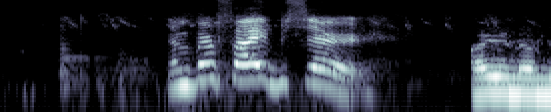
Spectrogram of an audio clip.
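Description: A young woman talks over an online call.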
